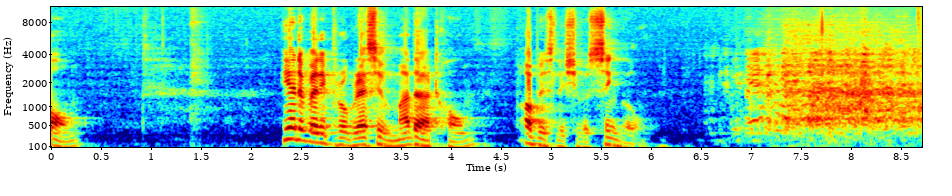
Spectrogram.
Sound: laughter

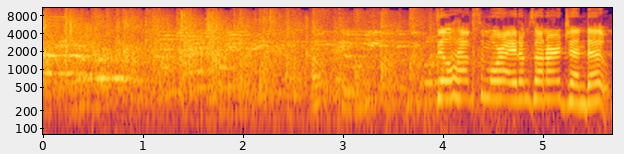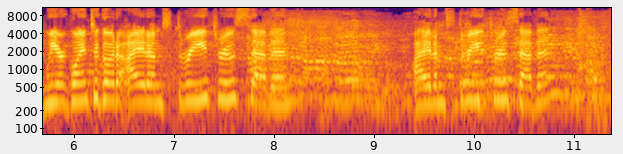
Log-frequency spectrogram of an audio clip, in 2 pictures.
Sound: cheers and applause

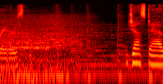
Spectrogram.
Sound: truck passing

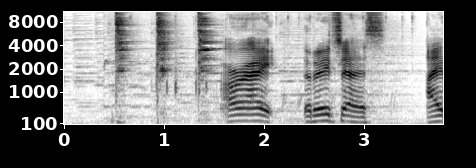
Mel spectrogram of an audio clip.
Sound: anvil clanking

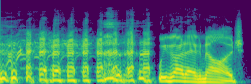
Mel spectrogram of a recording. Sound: laughs

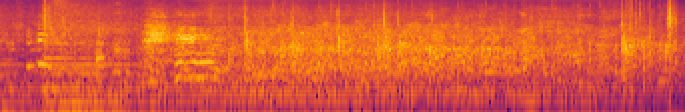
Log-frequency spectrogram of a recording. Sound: clapping

